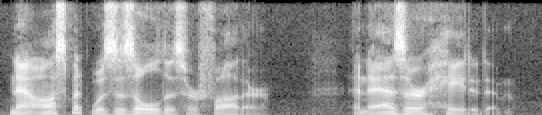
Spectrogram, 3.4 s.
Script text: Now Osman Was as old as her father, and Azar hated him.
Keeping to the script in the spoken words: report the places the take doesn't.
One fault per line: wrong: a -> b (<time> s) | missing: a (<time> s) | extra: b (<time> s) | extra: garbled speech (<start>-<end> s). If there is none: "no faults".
no faults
